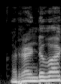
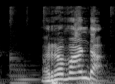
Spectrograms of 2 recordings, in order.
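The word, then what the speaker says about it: Rwanda: तो ये लैंग्वेज रंडवा की है, मिस्टेक है मेरी, ठीक है, गलत प्रोनाउंसिएशन कर दी मैंने। ये है रवांडा, रवांडा की है, रवांडा रुंडी लैंग्वेज।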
